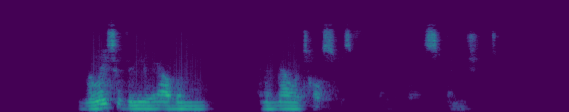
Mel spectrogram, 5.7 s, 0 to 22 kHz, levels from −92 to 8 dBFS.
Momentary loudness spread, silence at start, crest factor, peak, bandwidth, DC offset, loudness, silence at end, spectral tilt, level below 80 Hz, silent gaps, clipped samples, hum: 19 LU; 0.8 s; 20 dB; -20 dBFS; 9.2 kHz; under 0.1%; -38 LUFS; 0.75 s; -6 dB/octave; -78 dBFS; 2.14-2.57 s, 3.63-3.79 s, 3.98-4.08 s, 4.81-4.92 s; under 0.1%; none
